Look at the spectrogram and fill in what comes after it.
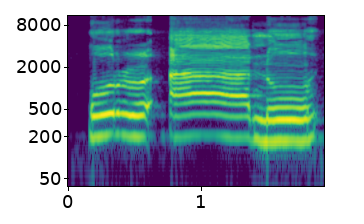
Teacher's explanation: এখানে অনেকেই কুরআনু পড়ি অর্থাৎ রয়ের উপর জবর পরে চলে যায়, এখানে রয়ের উপর সাকিন পড়তে হবে।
